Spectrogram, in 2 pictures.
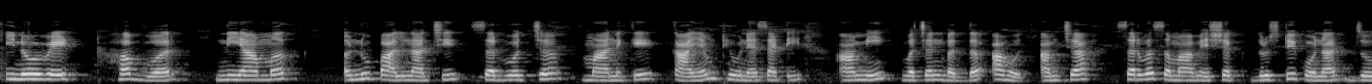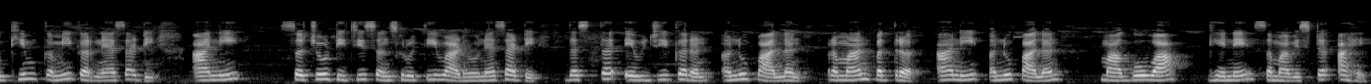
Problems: none marked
